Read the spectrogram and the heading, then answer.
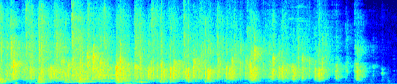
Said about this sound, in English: Thank you so much. Can we have another round of applause for Erin?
